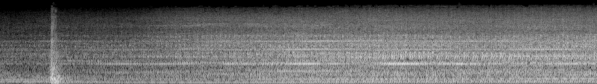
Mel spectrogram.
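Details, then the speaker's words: Worn high-mileage 2000 Toyota Camry four-cylinder, cold start after exhaust flex pipe repair: quick crank then busy, rattly, clanky run with light clatter from worn components; exhaust much quieter, no check engine light. "It's rattly, it's clanky, it's got mileage. Starts right up. It runs."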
